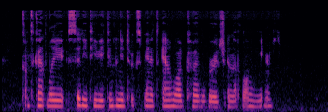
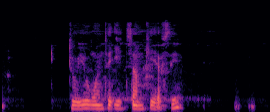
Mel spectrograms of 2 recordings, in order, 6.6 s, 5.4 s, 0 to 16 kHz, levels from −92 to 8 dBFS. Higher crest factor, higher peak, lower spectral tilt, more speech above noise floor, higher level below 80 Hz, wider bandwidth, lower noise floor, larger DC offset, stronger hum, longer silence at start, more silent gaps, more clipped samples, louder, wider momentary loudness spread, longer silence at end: about the same, 18 dB vs 20 dB; second, -16 dBFS vs -10 dBFS; second, -4.5 dB/octave vs -8 dB/octave; second, 41 dB vs over 64 dB; about the same, -72 dBFS vs -68 dBFS; first, 11.5 kHz vs 7.6 kHz; second, -75 dBFS vs under -90 dBFS; neither; neither; first, 0.45 s vs 0.05 s; neither; neither; second, -34 LUFS vs -27 LUFS; first, 12 LU vs 7 LU; first, 1.05 s vs 0.35 s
